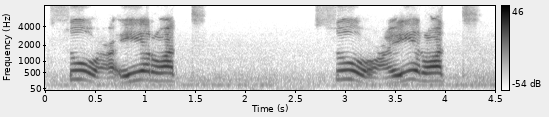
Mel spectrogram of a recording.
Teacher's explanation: یہ آواز عین کی حلق سے ہی آنی چاہیے زیر میں بھی اور وہ سین کے ساتھ جوائن کرنے میں بھی.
